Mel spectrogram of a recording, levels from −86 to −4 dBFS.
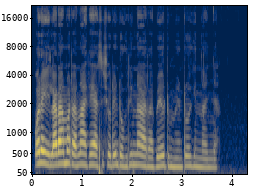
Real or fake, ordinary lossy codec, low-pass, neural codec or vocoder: real; none; none; none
